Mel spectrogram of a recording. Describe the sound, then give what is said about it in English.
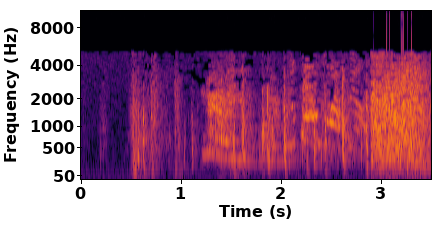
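A gunshot in a Western drama scene, heard as a sharp, loud bang followed by noisy, rumbling bursts, with a raised voice partway through and a harsh noisy burst at the end. “Hey, partner, settle down. You almost shot me.”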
